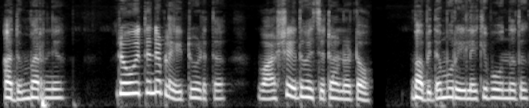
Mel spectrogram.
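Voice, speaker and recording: Woman, Kerala Malayalam accent, serial recap storyteller; quick, chatty, mellow tone, slightly high. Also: lively intonation. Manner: chatty, adds a friendly particle to each sentence.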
